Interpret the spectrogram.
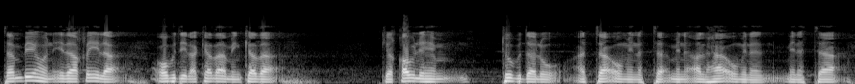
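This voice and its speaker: Gravelly guy teaching a grammar class, keeps repeating examples and quizzing students, lo-fi, echoey hall. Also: medium pitch, fairly even intonation, normal speed. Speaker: sheikh teaching Arabic morphology. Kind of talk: classroom lesson with questions to students. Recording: dull lo-fi recording in a reverberant hall.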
